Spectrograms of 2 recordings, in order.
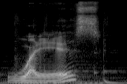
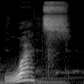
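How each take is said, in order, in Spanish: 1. La palabra 'is' se dice como una sílaba completa. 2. La palabra 'is' se reduce a una s final. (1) "En vez de decir" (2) "mejor di"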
